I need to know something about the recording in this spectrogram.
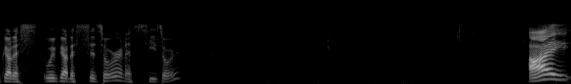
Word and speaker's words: Scizor: I say Scizor more than I say Caesar because I originally said Scizor. Then I got told I got corrected that it is Caesar. And then I watched the anime and found out that the person that corrected me was wrong. It is in fact Scizor which is further proven by the fact that Scyther is paper, Scizor is scissors and Cleor is rock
